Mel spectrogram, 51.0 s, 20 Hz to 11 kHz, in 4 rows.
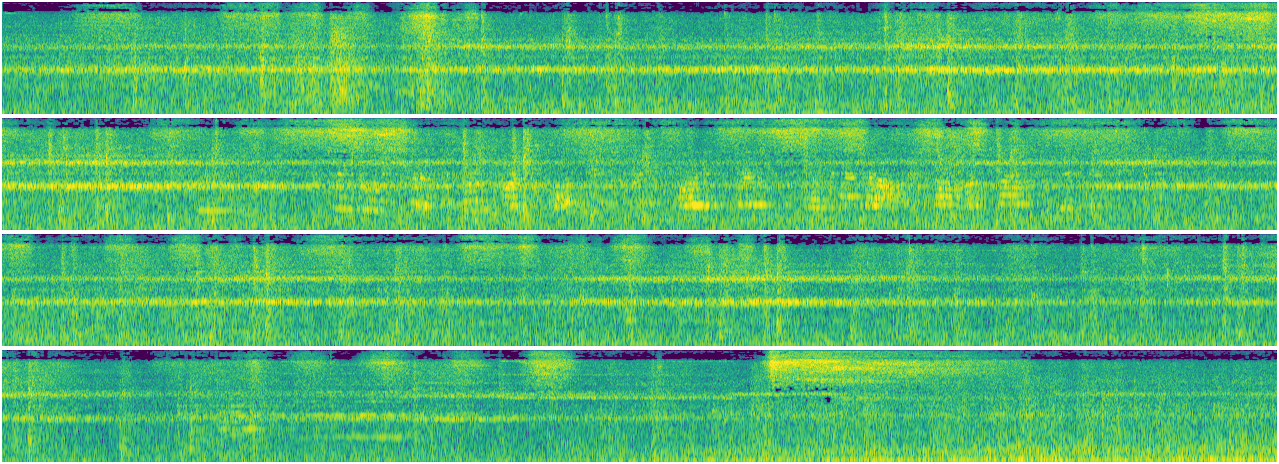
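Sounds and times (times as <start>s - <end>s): train wheels rumbling on rails: 0.0s - 51.0s.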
